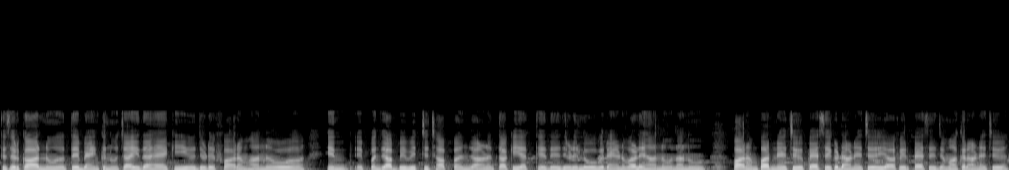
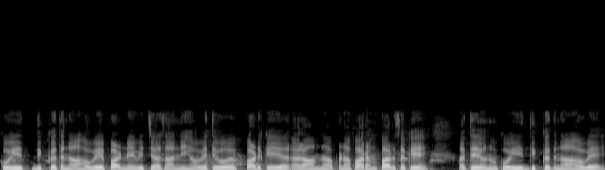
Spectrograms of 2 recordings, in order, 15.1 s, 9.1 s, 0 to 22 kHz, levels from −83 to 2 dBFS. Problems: none marked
